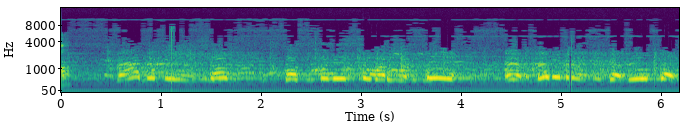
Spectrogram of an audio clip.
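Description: Football crowd chanting in the stadium stands, a continuous sung, voice-like chant.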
